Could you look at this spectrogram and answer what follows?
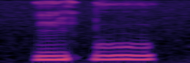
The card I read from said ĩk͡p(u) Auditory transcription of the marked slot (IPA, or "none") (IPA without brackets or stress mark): u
